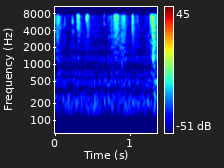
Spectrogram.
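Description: A knife cuts into plant material in a plant breeding lab, giving soft scratchy scraping and patter-like cutting strokes, close and fairly quiet, with no talk.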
